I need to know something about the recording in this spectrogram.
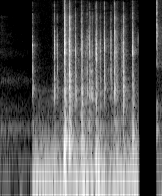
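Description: Computer keyboard typing: a quick run of key clicks that starts about half a second in.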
